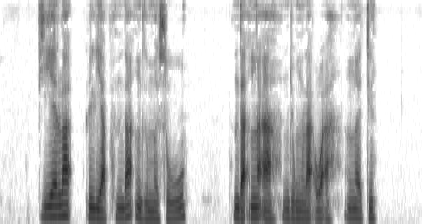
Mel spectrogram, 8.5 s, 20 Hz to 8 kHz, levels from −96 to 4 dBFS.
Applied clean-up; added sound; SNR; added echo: none; none; none; none.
